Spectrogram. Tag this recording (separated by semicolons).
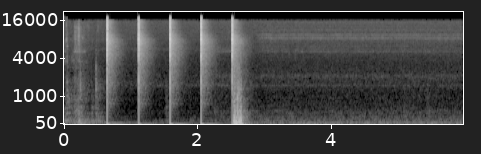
burner; clicking; fire; gas; stove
